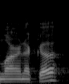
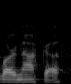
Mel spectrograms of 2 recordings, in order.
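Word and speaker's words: Larnaca: This is in Larna. I've never been there but I was told by someone how to pronounce it. Not Laka.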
